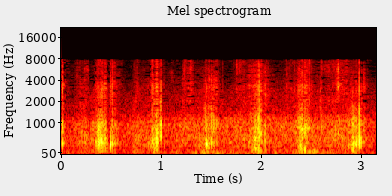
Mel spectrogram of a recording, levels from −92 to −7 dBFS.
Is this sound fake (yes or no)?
no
